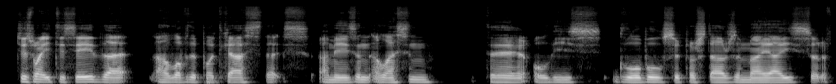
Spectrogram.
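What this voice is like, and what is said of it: Scottish accent. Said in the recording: “coming to you all the way from sunny Scotland... my dulcet accent”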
